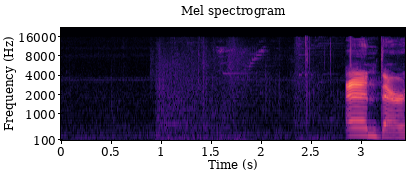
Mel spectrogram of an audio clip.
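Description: A wooden chest smashes apart with a magical crackle.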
